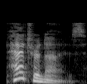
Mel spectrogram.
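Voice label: "patronise", British English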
